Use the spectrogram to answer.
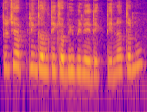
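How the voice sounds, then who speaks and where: A woman's voice: high voice, fast, mellow, lightly acted. A woman voicing a blunt young woman who scolds her friend. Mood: scolding.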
